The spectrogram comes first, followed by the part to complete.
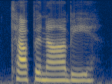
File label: "Topinabee", Michigan pronunciation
